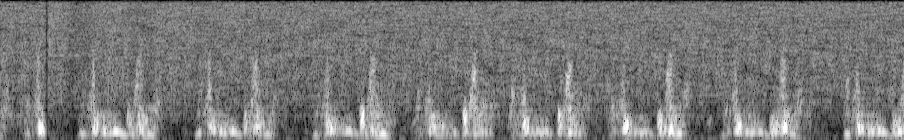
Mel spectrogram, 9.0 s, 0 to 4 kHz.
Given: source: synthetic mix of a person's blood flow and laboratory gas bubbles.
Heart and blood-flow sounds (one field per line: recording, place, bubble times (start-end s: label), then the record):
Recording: Doppler ultrasound of blood flow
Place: precordium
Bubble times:
0.00-0.06 s: bubbles
From the record:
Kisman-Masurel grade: 111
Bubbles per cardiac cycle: 1 to 2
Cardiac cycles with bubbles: 1 to 10%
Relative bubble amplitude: barely perceptible (0.100 to 0.250)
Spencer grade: 1 (occasional bubble signal discernible with the cardiac motion signal, with majority of cardiac periods free of bubbles)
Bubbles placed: only in the low amplitude regions of the cardiac cycle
